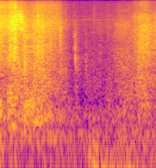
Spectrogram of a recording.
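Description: Gift-wrapping paper rustling and crinkling as a wrapped box is handled and its paper folded, loudest in the first second, with a short tap about halfway.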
